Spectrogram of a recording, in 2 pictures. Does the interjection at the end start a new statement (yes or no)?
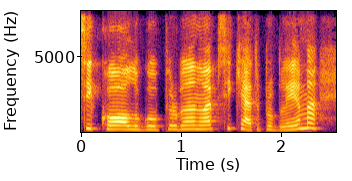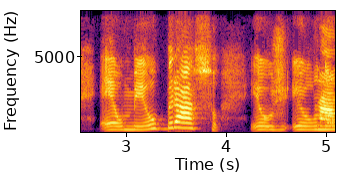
no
